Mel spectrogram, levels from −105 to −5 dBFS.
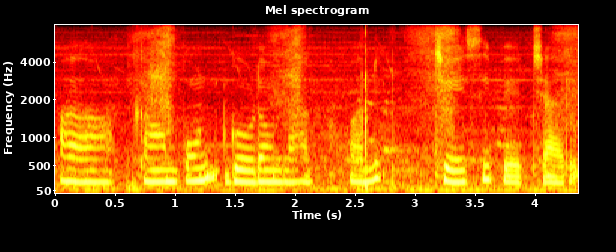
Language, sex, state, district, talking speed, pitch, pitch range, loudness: Telugu, male, Andhra Pradesh, Annamaya, 95 wpm, 210 Hz, 205-220 Hz, -21 LUFS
